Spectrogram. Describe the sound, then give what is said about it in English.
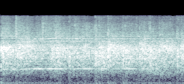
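A church audience claps during a sermon: continuous, dense clapping from many people, loud and unbroken throughout. “Oh, somebody clap for the Most High God.”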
